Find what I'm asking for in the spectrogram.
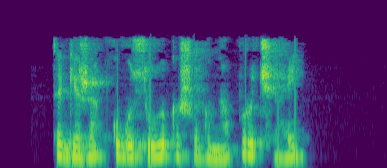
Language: Mari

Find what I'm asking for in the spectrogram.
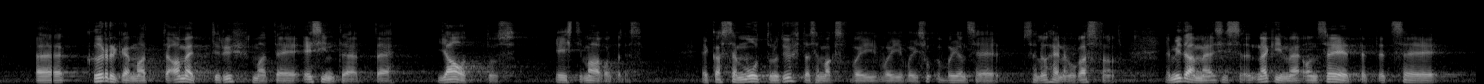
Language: Estonian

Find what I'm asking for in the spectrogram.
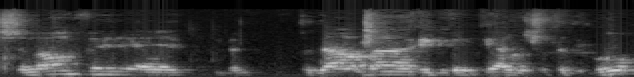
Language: Hebrew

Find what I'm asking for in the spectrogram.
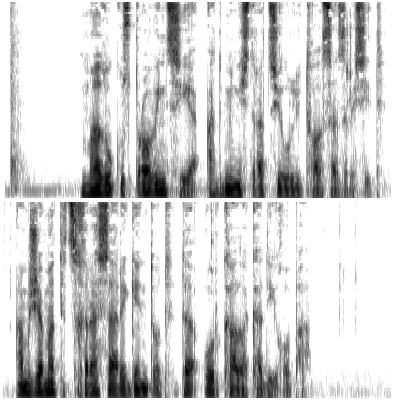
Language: Georgian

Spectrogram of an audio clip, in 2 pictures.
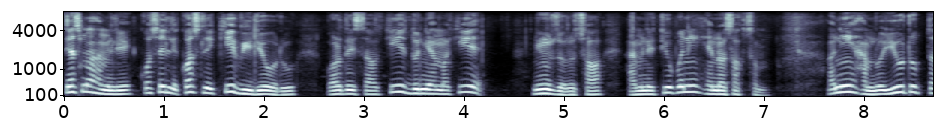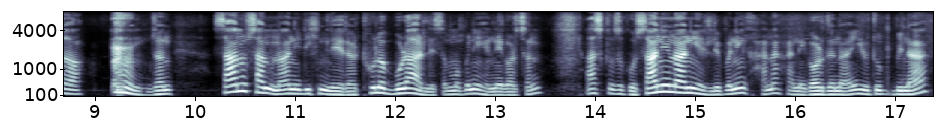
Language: Nepali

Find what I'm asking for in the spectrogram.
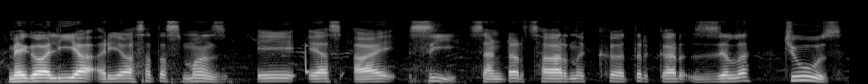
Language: Kashmiri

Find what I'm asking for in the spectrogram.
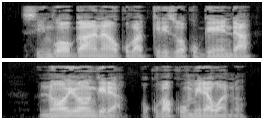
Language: Ganda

